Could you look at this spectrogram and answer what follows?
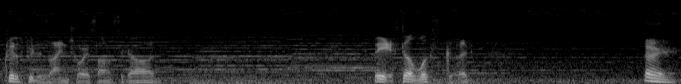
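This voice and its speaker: A man's voice: deep voice, expressive, takes it slowly. A man livestreaming a video game, reading dialogue aloud and commenting casually. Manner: casual, sweary interjections. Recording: game music behind the voice. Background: video game music.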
